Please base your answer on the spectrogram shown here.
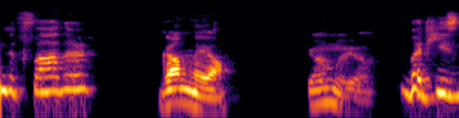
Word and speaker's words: Gamliel: You said that Shaul was a classmate of Gamliel, but yet he's also his teacher. No. So No. Shimon ben Gamliel would have been his classmate. Shimon, and then the father is, what's his name? The father? Gamliel.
